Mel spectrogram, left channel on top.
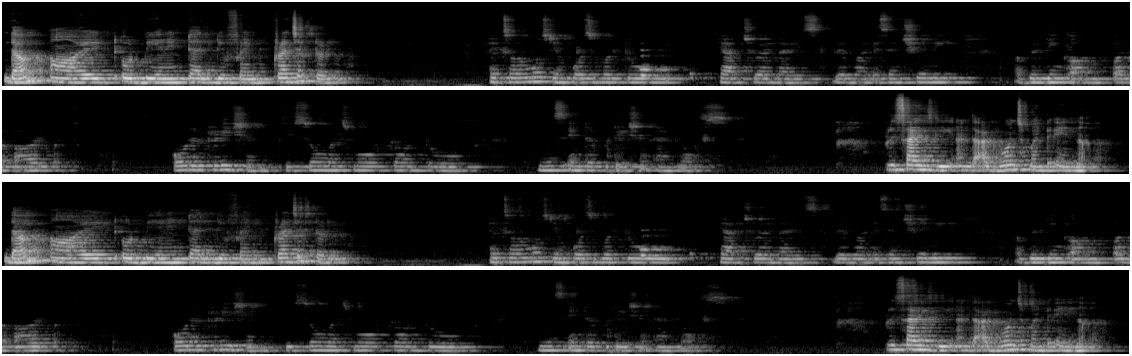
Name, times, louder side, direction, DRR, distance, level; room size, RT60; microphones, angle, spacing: voice 1, 0.0-3.4 6.4-6.5 20.1-22.1, left 2 dB, 55° left, 6 dB, 5.6 m, -18 dB
voice 2, 4.9-6.7 7.2-9.6 10.1-11.9 13.0-16.0 16.6-18.5, equal, 85° left, 2 dB, 4.2 m, -28 dB
28.0 x 13.5 x 9.7 m, 0.69 s
head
